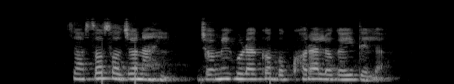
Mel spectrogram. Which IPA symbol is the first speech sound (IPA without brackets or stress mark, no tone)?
t͡ʃ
